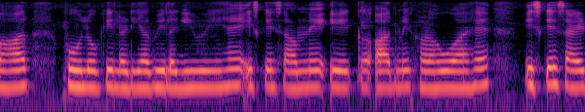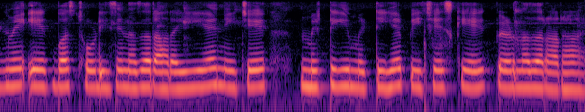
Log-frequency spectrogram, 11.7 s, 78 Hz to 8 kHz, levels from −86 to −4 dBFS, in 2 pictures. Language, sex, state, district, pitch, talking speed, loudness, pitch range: Hindi, female, Bihar, Araria, 220 Hz, 205 wpm, -30 LUFS, 210-225 Hz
